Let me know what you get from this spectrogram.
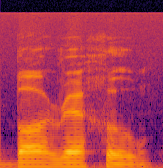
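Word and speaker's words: Baruch Hu (ברכו): Now, the correct way to say the word is Baruch Hu.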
